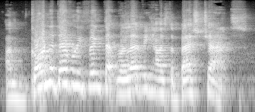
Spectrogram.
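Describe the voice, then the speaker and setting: Guy with a slightly high bright voice, casual game chat, hedges a lot. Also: sing-song, rapid-fire. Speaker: co-commentator and player. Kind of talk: casual chat, speculative commentary.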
